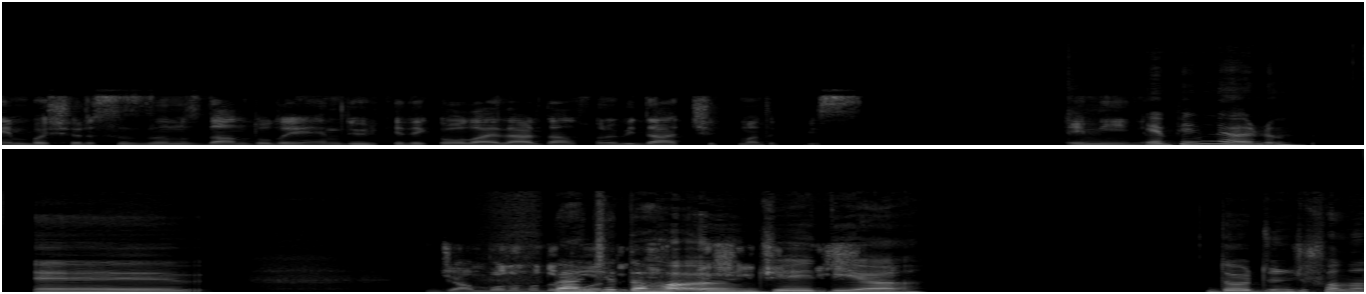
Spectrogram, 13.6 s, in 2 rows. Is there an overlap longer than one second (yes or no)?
yes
